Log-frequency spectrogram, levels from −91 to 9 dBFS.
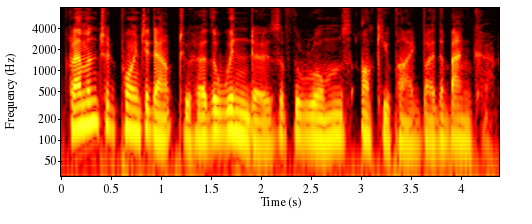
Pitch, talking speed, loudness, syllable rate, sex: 115 Hz, 205 wpm, -21 LUFS, 5.0 syllables/s, male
